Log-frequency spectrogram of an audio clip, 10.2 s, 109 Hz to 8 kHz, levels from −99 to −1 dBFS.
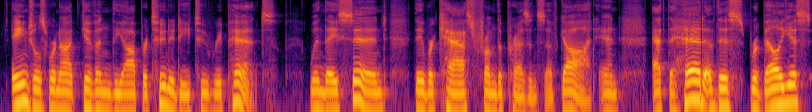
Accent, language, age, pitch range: American, English, 40-59, 110-135 Hz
